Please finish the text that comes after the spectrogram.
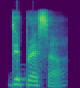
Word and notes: depressor: Indian

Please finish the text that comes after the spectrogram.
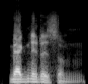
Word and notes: magnetism: American English

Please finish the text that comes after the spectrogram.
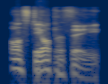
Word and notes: Osteopathy: British English

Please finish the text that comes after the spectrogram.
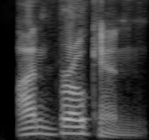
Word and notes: unbroken: American English

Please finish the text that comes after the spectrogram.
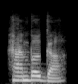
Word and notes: hamburger: Indian

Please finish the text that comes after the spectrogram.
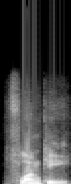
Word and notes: flunkey: American English

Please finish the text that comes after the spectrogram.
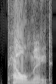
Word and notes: palmate: American English

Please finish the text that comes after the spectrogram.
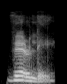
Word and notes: verily: Indian

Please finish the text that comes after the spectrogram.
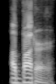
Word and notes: abutter: American English

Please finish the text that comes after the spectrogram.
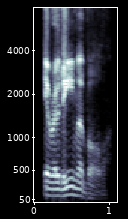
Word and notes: irredeemable: British English

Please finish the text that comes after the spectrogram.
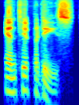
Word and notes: antipodes: American English

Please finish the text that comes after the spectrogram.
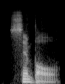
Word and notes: cymbal: American English

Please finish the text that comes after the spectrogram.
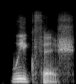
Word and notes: weakfish: American English

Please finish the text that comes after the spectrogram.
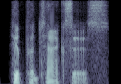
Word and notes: hypotaxis: British English

